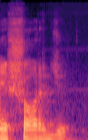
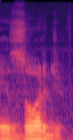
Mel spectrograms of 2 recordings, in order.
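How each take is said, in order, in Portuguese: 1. O x não é pronunciado como z. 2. O x é pronunciado como z. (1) "Que não é exórdio" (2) "o X tem som de Z"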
